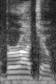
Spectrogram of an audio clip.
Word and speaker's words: borracho: Borracho beans, they are so good. My dad loved my wife's borracho beans. Borracho. You guys want some borracho beans? Yeah, my dad loved my wife's borracho beans. And obviously I'm not pronouncing it like a Mexican, but maybe that's because I'm white.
